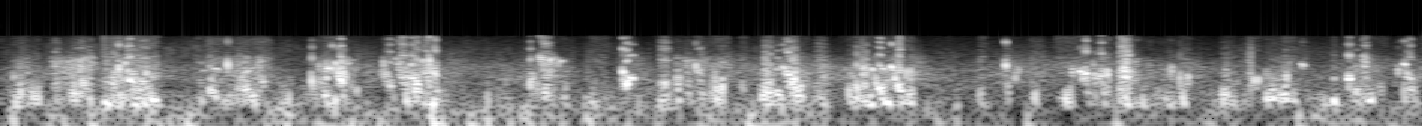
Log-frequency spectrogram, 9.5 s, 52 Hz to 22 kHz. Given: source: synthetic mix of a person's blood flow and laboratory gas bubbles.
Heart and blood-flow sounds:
Doppler ultrasound of blood flow; subclavian vein
0.06-1.10 s: bubbles
1.29-1.81 s: bubbles
1.85-1.98 s: bubbles
2.02-2.42 s: bubbles
2.51-2.99 s: bubbles
3.49-3.81 s: bubbles
3.93-4.05 s: bubbles
4.11-4.26 s: bubbles
4.37-4.89 s: bubbles
4.92-4.98 s: bubbles
5.04-5.57 s: bubbles
5.60-6.13 s: bubbles
6.50-6.57 s: bubbles
6.67-6.82 s: bubbles
6.85-6.95 s: bubbles
7.02-7.39 s: bubbles
7.43-7.95 s: bubbles
8.12-8.71 s: bubbles
8.85-9.25 s: bubbles
9.29-9.49 s: bubbles
From the record:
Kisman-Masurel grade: 343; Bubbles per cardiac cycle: rolling drumbeat, 9 or more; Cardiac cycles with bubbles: 100%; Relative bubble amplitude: loud (0.450 to 0.775); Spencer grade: 3 (all of the cardiac periods contain showers or single bubble signals, but not dominating or overriding the cardiac motion signals); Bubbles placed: anywhere in the cardiac cycle

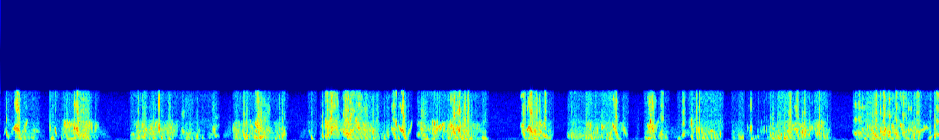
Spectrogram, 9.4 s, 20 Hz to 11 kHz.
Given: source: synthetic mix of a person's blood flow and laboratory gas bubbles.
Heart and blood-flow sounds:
Doppler ultrasound of blood flow; subclavian vein
0.00-0.41 s: bubbles
0.50-1.00 s: bubbles
1.30-2.19 s: bubbles
2.32-2.88 s: bubbles
3.07-4.12 s: bubbles
4.17-4.90 s: bubbles
5.20-5.54 s: bubbles
5.67-6.29 s: bubbles
6.44-6.70 s: bubbles
6.76-7.25 s: bubbles
7.31-8.32 s: bubbles
8.52-9.40 s: bubbles
From the record:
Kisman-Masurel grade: 444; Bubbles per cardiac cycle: continuous sound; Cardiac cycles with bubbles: 100%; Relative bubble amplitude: maximal (0.775 to 0.999); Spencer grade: 4 (maximum detectable bubble signal sounding continuously throughout systole and diastole of every cardiac period, and overriding the amplitude of the normal cardiac signals); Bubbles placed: anywhere in the cardiac cycle

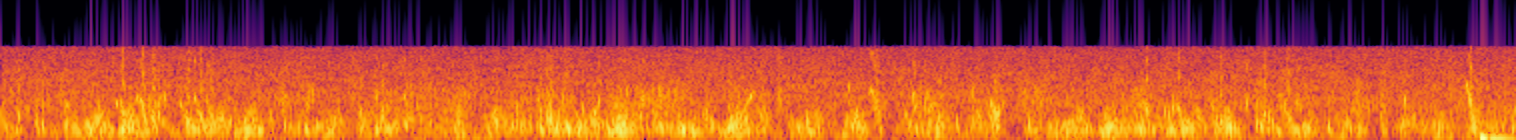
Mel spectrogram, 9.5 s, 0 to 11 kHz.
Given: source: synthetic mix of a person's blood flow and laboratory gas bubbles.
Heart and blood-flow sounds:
Doppler ultrasound of blood flow; precordium
0.00-0.03 s: bubbles
0.09-0.30 s: bubbles
0.36-0.49 s: bubbles
0.63-1.37 s: bubbles
1.41-2.02 s: bubbles
2.21-2.93 s: bubbles
3.00-4.31 s: bubbles
4.52-4.89 s: bubbles
5.01-5.08 s: bubbles
5.27-5.92 s: bubbles
5.95-6.30 s: bubbles
6.36-6.63 s: bubbles
6.71-6.91 s: bubbles
6.99-7.43 s: bubbles
7.53-7.72 s: bubbles
7.76-8.14 s: bubbles
8.26-8.35 s: bubbles
8.38-8.93 s: bubbles
9.13-9.49 s: bubbles
From the record:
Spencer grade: 3 (all of the cardiac periods contain showers or single bubble signals, but not dominating or overriding the cardiac motion signals); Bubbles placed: anywhere in the cardiac cycle

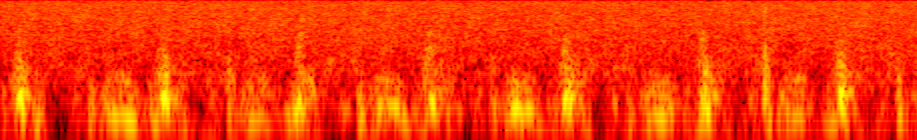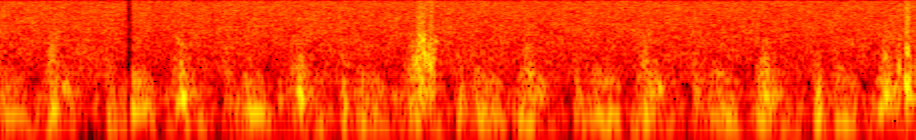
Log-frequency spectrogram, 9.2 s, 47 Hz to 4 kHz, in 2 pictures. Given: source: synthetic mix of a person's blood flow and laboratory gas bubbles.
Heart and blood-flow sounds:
Doppler ultrasound of blood flow; precordium
3.79-3.86 s: bubbles
6.63-6.77 s: bubbles
9.04-9.17 s: bubbles
From the record:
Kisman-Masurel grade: 123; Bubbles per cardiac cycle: 1 to 2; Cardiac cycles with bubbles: 10 to 50%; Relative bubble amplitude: loud (0.450 to 0.775); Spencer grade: 2 (many but less than half of the cardiac periods contain bubble signals, singularly or in groups); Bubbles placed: anywhere in the cardiac cycle

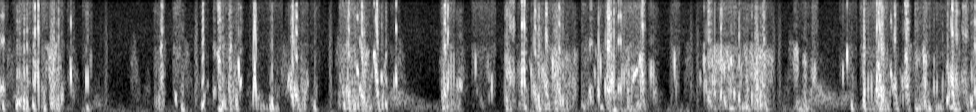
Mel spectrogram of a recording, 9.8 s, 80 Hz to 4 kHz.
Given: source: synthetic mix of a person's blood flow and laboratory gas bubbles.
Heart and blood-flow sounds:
Doppler ultrasound of blood flow; subclavian vein
0.00-0.10 s: bubbles
0.14-0.76 s: bubbles
0.83-0.93 s: bubbles
1.55-1.69 s: bubbles
1.74-1.89 s: bubbles
2.00-2.10 s: bubbles
2.14-2.45 s: bubbles
2.50-2.83 s: bubbles
2.86-3.22 s: bubbles
3.39-4.01 s: bubbles
4.40-4.65 s: bubbles
4.73-4.97 s: bubbles
5.04-5.80 s: bubbles
5.82-6.60 s: bubbles
6.72-6.81 s: bubbles
6.98-7.75 s: bubbles
7.94-8.20 s: bubbles
8.40-8.58 s: bubbles
8.61-9.77 s: bubbles
From the record:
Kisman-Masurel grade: 444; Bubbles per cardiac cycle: continuous sound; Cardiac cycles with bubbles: 100%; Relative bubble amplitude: maximal (0.775 to 0.999); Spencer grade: 4 (maximum detectable bubble signal sounding continuously throughout systole and diastole of every cardiac period, and overriding the amplitude of the normal cardiac signals); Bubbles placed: anywhere in the cardiac cycle

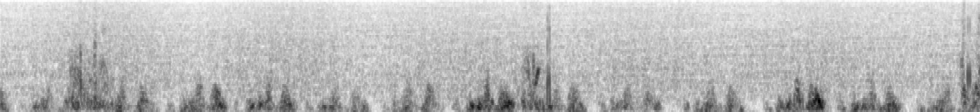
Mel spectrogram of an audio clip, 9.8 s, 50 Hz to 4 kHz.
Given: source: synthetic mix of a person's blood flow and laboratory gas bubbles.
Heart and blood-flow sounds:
Doppler ultrasound of blood flow; precordium
0.66-1.15 s: bubbles
5.12-5.54 s: bubbles
9.59-9.81 s: bubbles
From the record:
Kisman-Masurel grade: 222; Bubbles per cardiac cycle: several, 3 to 8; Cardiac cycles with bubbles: 10 to 50%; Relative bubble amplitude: moderate (0.250 to 0.450); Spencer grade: 2 (many but less than half of the cardiac periods contain bubble signals, singularly or in groups); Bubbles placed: anywhere in the cardiac cycle

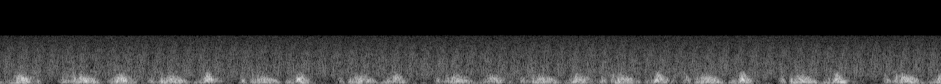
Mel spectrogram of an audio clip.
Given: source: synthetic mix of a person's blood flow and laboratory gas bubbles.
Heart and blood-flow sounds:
Doppler ultrasound of blood flow; precordium
no bubbles
From the record:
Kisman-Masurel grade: 000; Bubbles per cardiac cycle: 0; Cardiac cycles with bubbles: 0%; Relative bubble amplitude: no bubbles discernible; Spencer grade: 0 (complete lack of bubble signals)

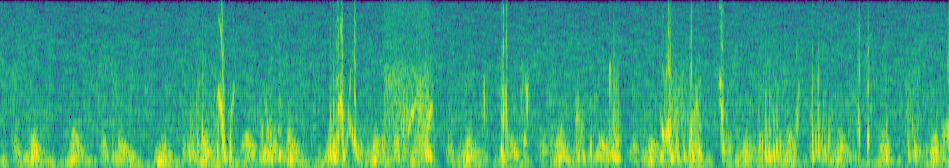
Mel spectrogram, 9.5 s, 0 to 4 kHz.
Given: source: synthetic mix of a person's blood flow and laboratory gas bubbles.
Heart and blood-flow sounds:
Doppler ultrasound of blood flow; precordium
1.82-2.36 s: bubbles
2.59-2.84 s: bubbles
3.27-3.62 s: bubbles
3.81-4.36 s: bubbles
4.82-4.88 s: bubbles
4.99-5.11 s: bubbles
5.20-5.32 s: bubbles
5.75-5.96 s: bubbles
6.07-6.25 s: bubbles
6.59-7.05 s: bubbles
7.18-7.29 s: bubbles
7.56-8.02 s: bubbles
8.10-8.34 s: bubbles
8.56-8.73 s: bubbles
8.84-8.92 s: bubbles
9.05-9.21 s: bubbles
9.41-9.50 s: bubbles
From the record:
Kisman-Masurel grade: 233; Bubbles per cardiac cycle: several, 3 to 8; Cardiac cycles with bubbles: 50 to 99%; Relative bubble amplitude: loud (0.450 to 0.775); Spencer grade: 3 (all of the cardiac periods contain showers or single bubble signals, but not dominating or overriding the cardiac motion signals); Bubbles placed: only in the low amplitude regions of the cardiac cycle

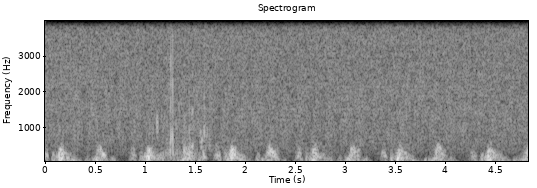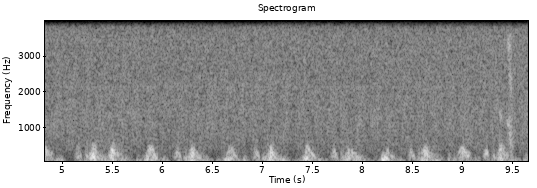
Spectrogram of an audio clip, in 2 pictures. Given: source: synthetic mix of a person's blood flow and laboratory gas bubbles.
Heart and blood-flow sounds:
Doppler ultrasound of blood flow; precordium
1.08-1.68 s: bubbles
9.37-9.58 s: bubbles
9.65-9.67 s: bubbles
From the record:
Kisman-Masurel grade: 221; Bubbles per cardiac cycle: several, 3 to 8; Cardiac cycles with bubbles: 10 to 50%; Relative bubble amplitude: barely perceptible (0.100 to 0.250); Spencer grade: 2 (many but less than half of the cardiac periods contain bubble signals, singularly or in groups); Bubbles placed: only in the low amplitude regions of the cardiac cycle

